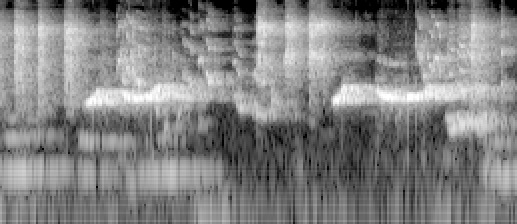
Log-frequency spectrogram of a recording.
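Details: A pair of caged ring-necked parakeets conversing, their words said to be Urdu or Hindi: level whistled tones alternating with hoarse, rapidly pulsed chattering phrases, loud and close throughout.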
